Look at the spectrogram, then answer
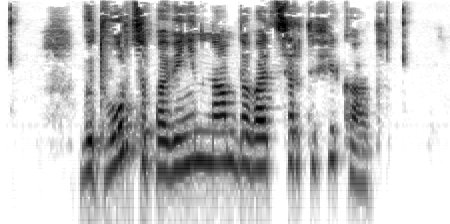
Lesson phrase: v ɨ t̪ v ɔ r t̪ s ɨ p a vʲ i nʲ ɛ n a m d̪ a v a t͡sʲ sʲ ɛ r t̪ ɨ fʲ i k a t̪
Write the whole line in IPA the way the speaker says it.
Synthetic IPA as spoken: v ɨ t̪ v ɔ r t̪ s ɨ p a vʲ i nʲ ɛ nː a m d̪ a v a t͡sʲ sʲ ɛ r t̪ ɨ fʲ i k a t̪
